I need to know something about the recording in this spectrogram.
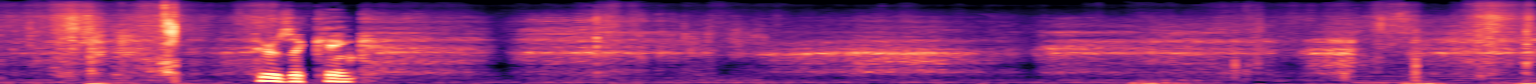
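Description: Plastic tubing scrapes and rustles through dry grass.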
